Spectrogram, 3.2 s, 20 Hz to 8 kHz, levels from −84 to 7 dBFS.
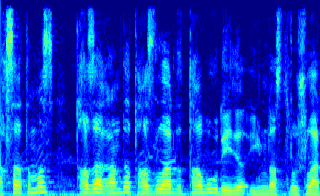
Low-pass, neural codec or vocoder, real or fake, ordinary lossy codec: none; none; real; none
